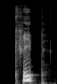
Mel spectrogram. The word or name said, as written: grib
